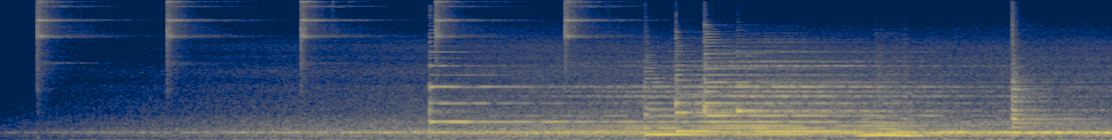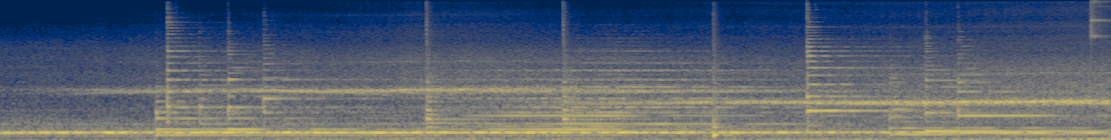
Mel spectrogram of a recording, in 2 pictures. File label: Transition; Ozymandias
